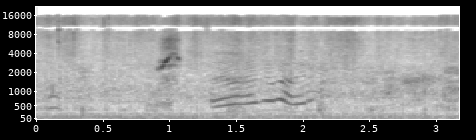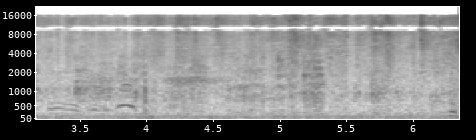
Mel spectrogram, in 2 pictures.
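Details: Cane Corso dogs playing hide and seek in tall grass at a favourite outdoor spot, giving wavering, rising and falling whines and short yelps amid a man's voice and steady background noise.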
